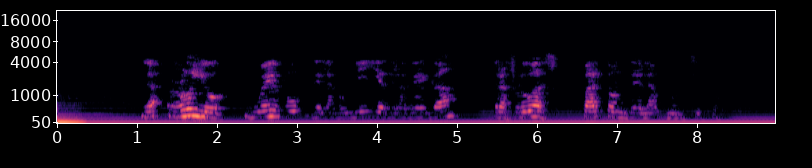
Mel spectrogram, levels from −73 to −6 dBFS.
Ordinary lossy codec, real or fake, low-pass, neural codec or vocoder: MP3, 32 kbps; real; 5.4 kHz; none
